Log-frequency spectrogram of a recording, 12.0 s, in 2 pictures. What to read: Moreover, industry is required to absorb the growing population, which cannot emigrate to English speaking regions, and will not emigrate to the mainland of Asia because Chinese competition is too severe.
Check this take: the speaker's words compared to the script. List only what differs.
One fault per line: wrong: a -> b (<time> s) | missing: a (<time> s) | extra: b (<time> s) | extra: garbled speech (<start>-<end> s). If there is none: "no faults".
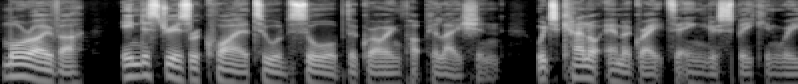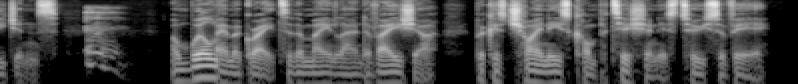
missing: not (7.6 s)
